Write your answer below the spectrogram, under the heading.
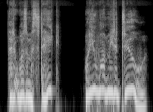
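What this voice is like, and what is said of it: Pleading, wounded voice. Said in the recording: “Cassandra pleaded in a wounded voice”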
